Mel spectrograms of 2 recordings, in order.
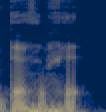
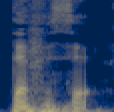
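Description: First: 'deficit' rushed and swallowed, like 'def-it'; mumbled deficit. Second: 'deficit' said clearly as DEF-uh-sit; clear deficit. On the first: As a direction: slur the word 'deficit' quickly. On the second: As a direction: carefully enunciate 'deficit'. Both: Shown as a demonstration.

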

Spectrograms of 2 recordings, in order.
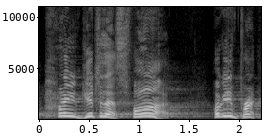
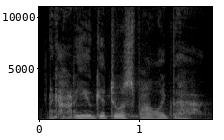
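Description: First: High, loud disbelieving cry; incredulous outcry. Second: Very soft, almost breathed question; hushed question. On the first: Retold or imitated. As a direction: shout the question in disbelief as Paul. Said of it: "And Paul's going". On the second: Real, not acted. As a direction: drop right down and ask it softly. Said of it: "same question repeated hushed".

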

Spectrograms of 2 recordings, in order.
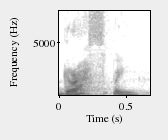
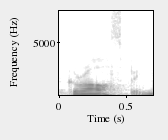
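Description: First: "grasping" in a Yorkshire accent, short a as in cat; lower, softer Yorkshire "grasping". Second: "Grasping" with a long ah, as GRAHS-ping; low, very soft "Grasping", drawn-out ah in the first syllable; long-a pronunciation. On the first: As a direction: say "grasping" the good Yorkshire way, with a short flat northern a. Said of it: "with a good Yorkshire accent". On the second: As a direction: say "Grasping" the southern English way, with a broad a as in father. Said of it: "how you say it". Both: Shown as a demonstration.

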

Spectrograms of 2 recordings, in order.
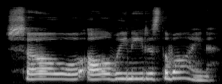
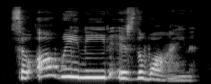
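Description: First: Slow, resigned echo; sigh-weary father repeating it slowly. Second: Put-on higher, louder triumphant child; triumphant conclusion, pitched up. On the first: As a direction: draw it out with reluctance. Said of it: "He sighed and sat back". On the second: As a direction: crow it triumphantly. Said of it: "said Malka triumphantly". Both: A narrator's reading.

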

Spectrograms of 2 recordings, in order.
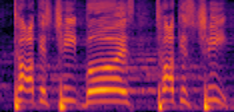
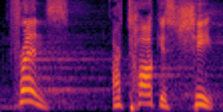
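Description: First: Raised-pitch coach imitation; high, forceful coach's slogan; football coach. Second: Slow, subdued admission; quiet, measured confession; sober appeal. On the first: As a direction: call it out like a coach to the team. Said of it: "My sixth grade football coach always said". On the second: Real, not acted. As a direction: bring it down and say it earnestly to friends. Turns coach's slogan on the congregation.

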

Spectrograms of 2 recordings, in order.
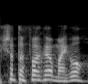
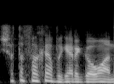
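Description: First: Cheerful and higher, relishing it; jovial. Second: Said in the usual way. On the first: Retold or imitated. Fan gleefully telling Michael to shut up, jovial. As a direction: say it like you enjoy every word. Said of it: "this sounds super jovial when he says it". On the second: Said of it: "Brian's just like".

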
